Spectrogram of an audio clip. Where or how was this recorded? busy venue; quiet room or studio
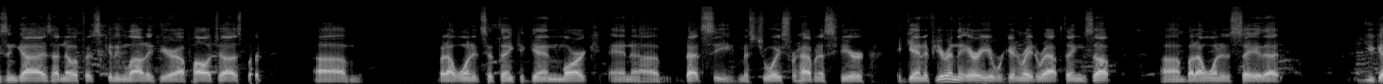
busy venue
